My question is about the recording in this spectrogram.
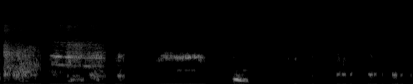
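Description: A run of short animal calls, four or five of them in the first two and a half seconds, followed by fainter short ticks.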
